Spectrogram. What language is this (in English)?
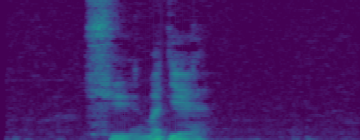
Cantonese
